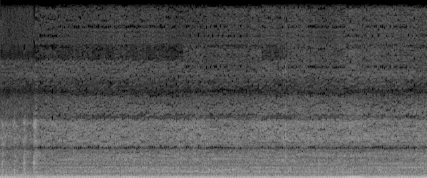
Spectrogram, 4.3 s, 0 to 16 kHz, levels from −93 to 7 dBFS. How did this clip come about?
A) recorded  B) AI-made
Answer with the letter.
B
